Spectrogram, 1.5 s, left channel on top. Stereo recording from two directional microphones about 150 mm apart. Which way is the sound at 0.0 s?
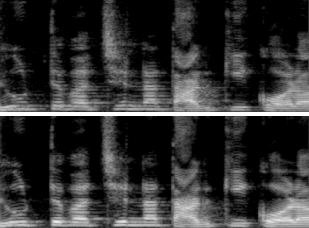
35° right (ahead or behind).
